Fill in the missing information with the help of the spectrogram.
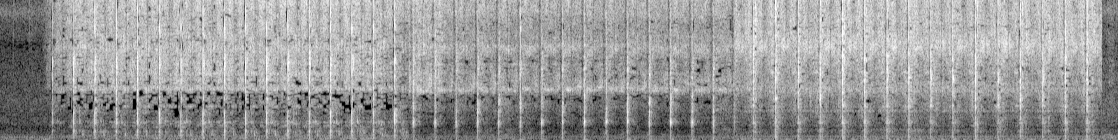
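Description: Steel deba knife blade being hand-sanded with an abrasive block: rapid, even back-and-forth scratching strokes, several a second, starting about half a second in and stopping just before the end. It is the scratch-removal stage of refinishing the blade, worked up to a finer grit.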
